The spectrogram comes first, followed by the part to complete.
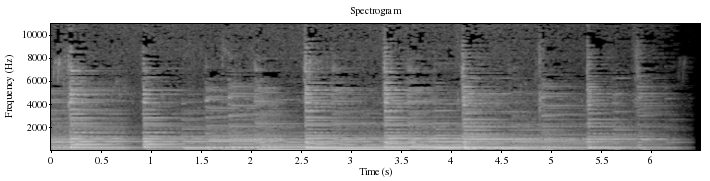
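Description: Korg digital piano played solo, with chords struck roughly once a second and left to ring. These are the closing bars of the song, fading away near the end.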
